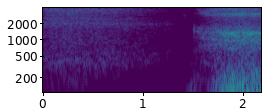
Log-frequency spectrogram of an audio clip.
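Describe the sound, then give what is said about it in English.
A deep breath drawn in during a guided meditation: a soft airy breath fades into a moment of near silence, then a fuller, louder breathy rush swells and holds to the end. “Take a deep breath.”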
